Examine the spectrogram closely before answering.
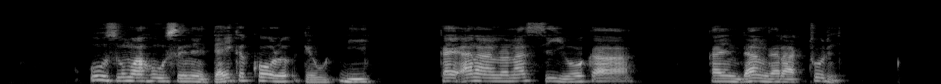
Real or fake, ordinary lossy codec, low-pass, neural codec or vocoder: real; MP3, 32 kbps; 7.2 kHz; none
